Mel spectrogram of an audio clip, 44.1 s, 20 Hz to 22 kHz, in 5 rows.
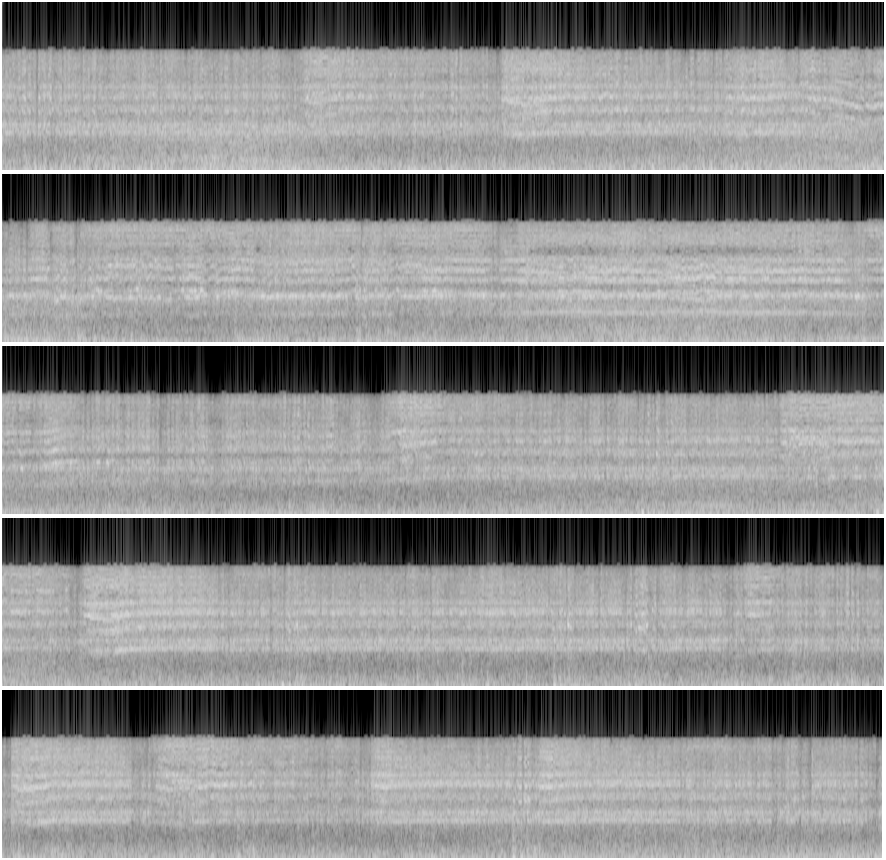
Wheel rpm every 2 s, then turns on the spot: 230, 230, 230, 230, 200, 160, 160, 160, 160, 180, 200, 220, 230, 230, 230, 230, 230, 230, 230, 230, 230, 230.
none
